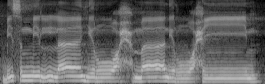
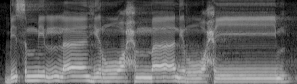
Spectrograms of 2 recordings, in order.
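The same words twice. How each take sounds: Both takes have the same delivery.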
